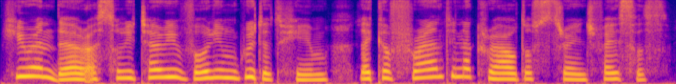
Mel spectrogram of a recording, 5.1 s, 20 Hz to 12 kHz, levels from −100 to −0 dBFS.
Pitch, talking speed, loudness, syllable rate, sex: 265 Hz, 200 wpm, -16 LUFS, 5.7 syllables/s, female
